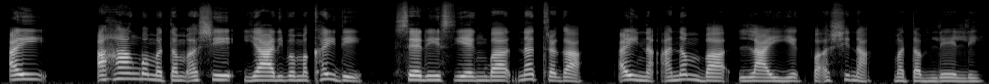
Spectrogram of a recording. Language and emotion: Manipuri, neutral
